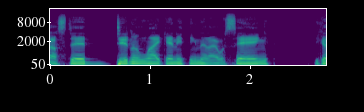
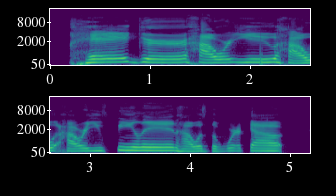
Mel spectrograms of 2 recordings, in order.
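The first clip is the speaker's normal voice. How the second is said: very high, put-on, fake cheerful friendly energy; 11 semitones higher than usual. Retelling greeting a client back, imitating own fake cheerful greeting. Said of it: "I met her with that fake energy".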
